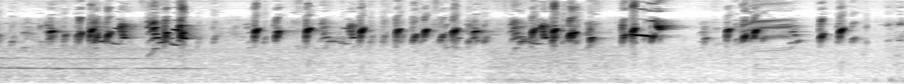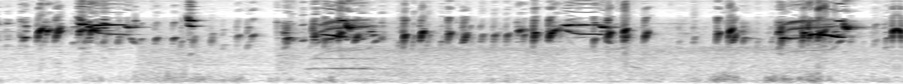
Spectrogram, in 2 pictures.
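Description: A goldfinch sings a fast, tinkling twitter of high notes mixed with buzzy trills, in bursts every second or two, with a faint low whistle at times.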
